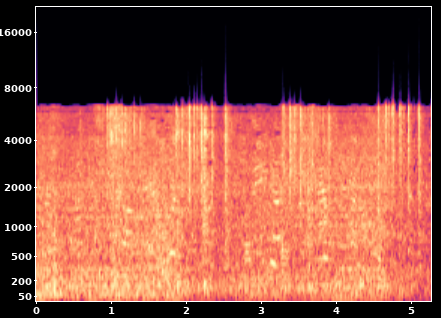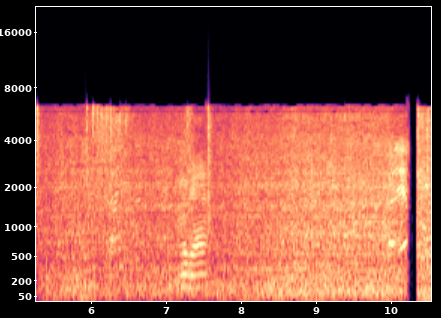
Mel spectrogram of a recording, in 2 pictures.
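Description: Vaporetto water-bus engine running at the landing stage, with passengers' chatter and scattered knocks as people step aboard.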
